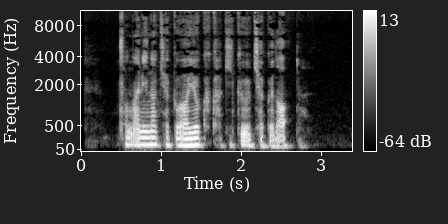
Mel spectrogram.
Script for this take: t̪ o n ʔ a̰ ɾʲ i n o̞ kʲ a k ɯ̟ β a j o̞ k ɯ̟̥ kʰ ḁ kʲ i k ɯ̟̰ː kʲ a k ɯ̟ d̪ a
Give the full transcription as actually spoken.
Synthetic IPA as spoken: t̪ o n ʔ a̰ ɾʲ i n o̞ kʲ a k ɯ̟ β a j o̞ k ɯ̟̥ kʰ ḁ kʲ i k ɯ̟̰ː kʲ a k ɯ̟ d̪ a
